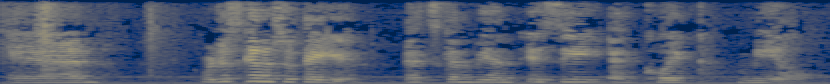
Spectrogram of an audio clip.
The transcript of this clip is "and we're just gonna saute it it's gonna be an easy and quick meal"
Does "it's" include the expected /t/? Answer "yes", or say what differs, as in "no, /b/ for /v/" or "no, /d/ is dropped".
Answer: yes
